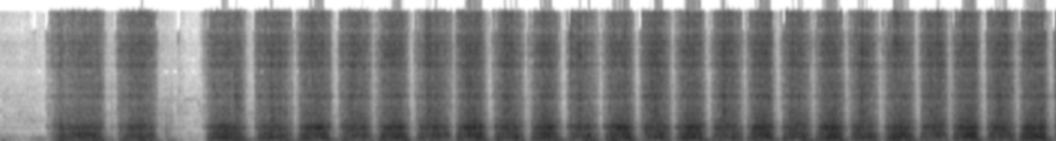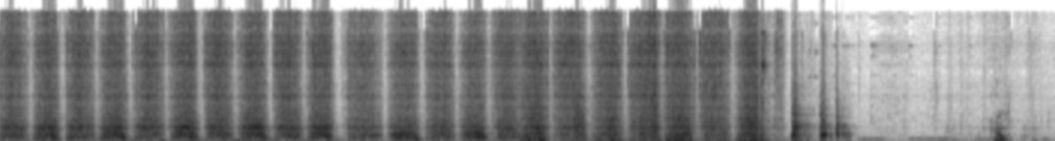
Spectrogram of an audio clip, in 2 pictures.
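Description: Hand saw cutting through a length of solid wooden timber, a close, loud run of regular rasping back-and-forth strokes after a brief start, ending as the cut finishes.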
